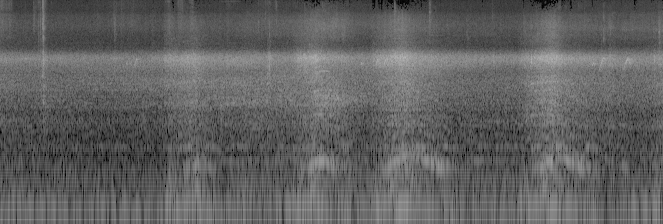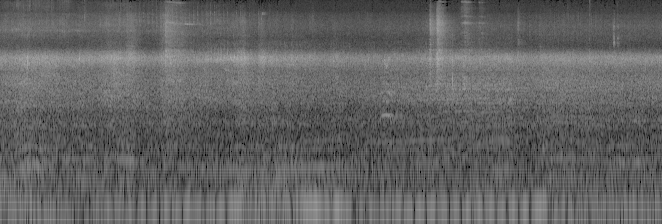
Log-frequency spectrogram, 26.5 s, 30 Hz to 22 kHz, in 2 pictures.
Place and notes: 桃米里, Puli Township - At the junction
At the junction, Traffic Sound, Birdsong
Nantou County, Puli Township, 桃米巷, 29 April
